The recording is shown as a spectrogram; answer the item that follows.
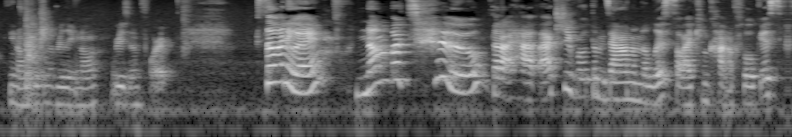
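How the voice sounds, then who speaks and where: A woman's voice: mid-range voice, pushed and bright, roomy sound, low-quality recording. A woman in her thirties whose first language is Spanish, chatting casually in a get-ready-with-me vlog while she does her makeup, rambling and losing her place now and then. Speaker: vlogger.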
